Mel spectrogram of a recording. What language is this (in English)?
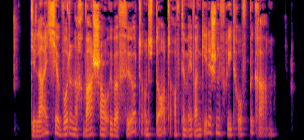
German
